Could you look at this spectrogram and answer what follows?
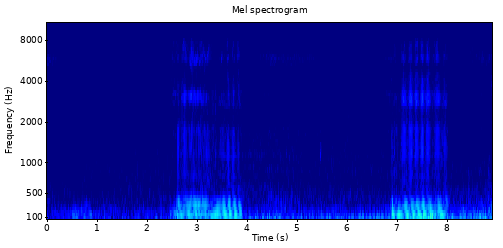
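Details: Sleeping beagle in a home office: two long, low, rattling snores on the in-breath, with soft hissing breaths out between; snoring.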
